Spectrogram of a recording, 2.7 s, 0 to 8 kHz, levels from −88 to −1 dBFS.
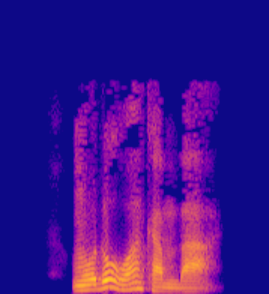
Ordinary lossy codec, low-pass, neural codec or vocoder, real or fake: MP3, 24 kbps; 7.2 kHz; codec, 24 kHz, 0.9 kbps, WavTokenizer, large speech release; fake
